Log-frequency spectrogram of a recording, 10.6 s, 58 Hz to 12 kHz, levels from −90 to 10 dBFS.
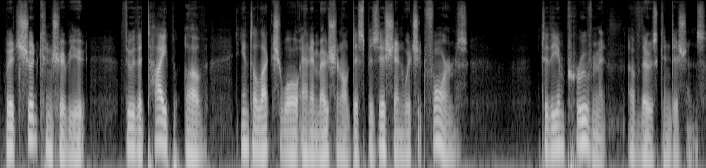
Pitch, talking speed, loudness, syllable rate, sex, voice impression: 95 Hz, 120 wpm, -19 LUFS, 5.0 syllables/s, male, masculine, adult-like, slightly dark, calm, unique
